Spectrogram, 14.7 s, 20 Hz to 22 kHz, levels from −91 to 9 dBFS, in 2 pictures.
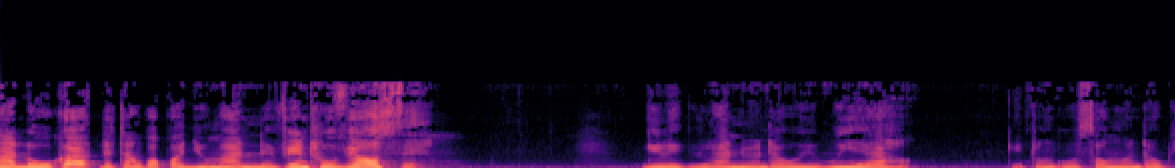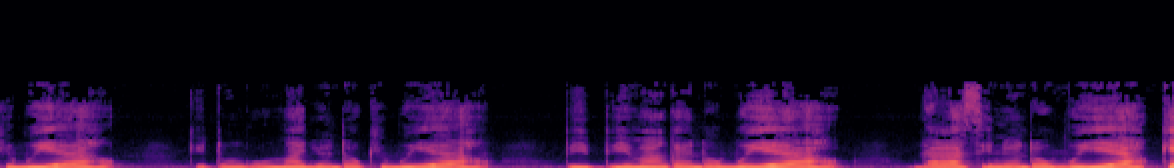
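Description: The speech sounds watery and swirly from start to finish, with nothing above 11.2 kHz. This is likely MP3 compression at a starved bitrate, which fits about 48 kbps: the encoder cuts the treble and drops weak frequency lines that flicker between frames.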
